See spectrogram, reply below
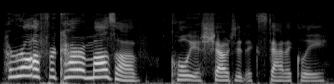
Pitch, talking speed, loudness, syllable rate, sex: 250 Hz, 110 wpm, -18 LUFS, 5.2 syllables/s, female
